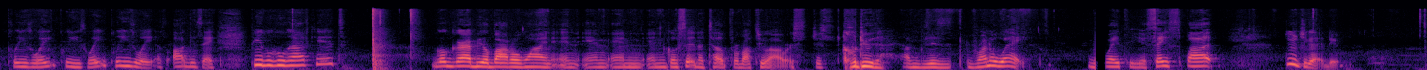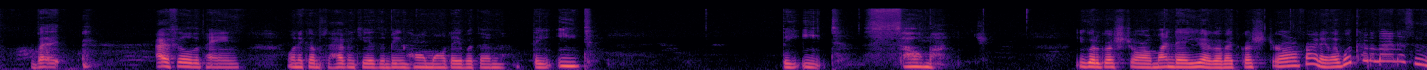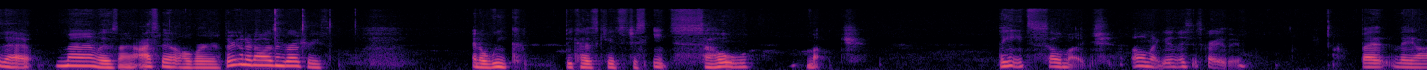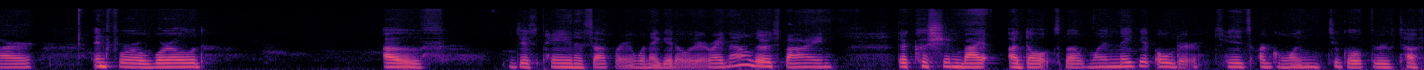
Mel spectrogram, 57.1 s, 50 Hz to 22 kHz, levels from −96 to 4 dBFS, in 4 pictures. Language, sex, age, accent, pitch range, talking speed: English, female, 20-39, American, 170-205 Hz, 170 wpm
